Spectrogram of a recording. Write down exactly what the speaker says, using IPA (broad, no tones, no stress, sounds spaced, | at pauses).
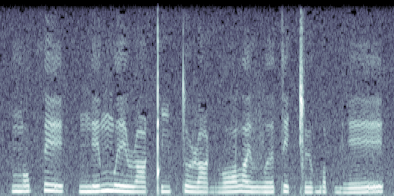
ŋ ɔ p θ e | ŋ e ŋʷ e ɹ ɑ ǃ i p t o ɭ ɑ ɡʱ ɔ lˠ e v ə t e ǀ ʏ ɡʷ ɑ p ɡʱ e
